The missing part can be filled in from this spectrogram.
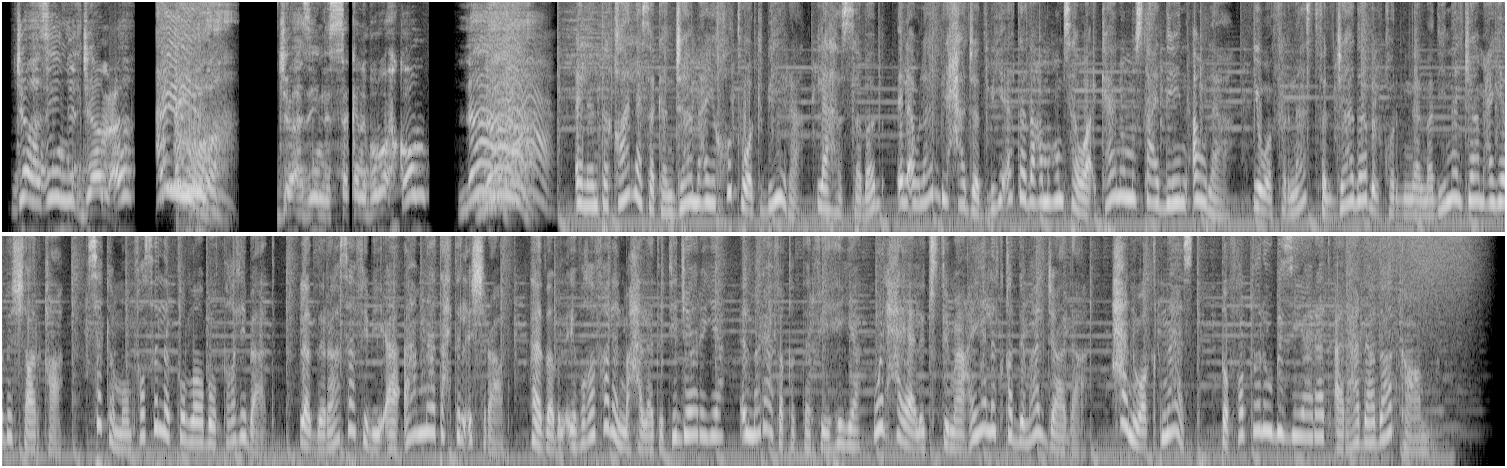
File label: RADIO ARABIC; NEST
